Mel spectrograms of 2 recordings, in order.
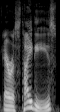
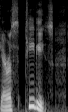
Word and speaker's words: Aristides: Well, I have had a bit of an email dialogue with Clay, who told me the correct pronunciation of what I said was Aristides was more like Aristides, a reference I found online from author Bill Doolittle, who has written about the Kentucky Derby, confirms the long I sound.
